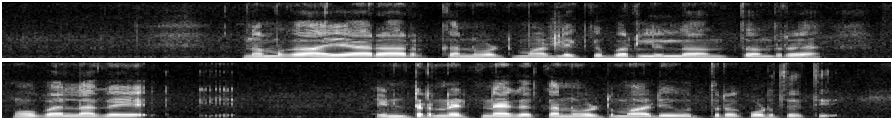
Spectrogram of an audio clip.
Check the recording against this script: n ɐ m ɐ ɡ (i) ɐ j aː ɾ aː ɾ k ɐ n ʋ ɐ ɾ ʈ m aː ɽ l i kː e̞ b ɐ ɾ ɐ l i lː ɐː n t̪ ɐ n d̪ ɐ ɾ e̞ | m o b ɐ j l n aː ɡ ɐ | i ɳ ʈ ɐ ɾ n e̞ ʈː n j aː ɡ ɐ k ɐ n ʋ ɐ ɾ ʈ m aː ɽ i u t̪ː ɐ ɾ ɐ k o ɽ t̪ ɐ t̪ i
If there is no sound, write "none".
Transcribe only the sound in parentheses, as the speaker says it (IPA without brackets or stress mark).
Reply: e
